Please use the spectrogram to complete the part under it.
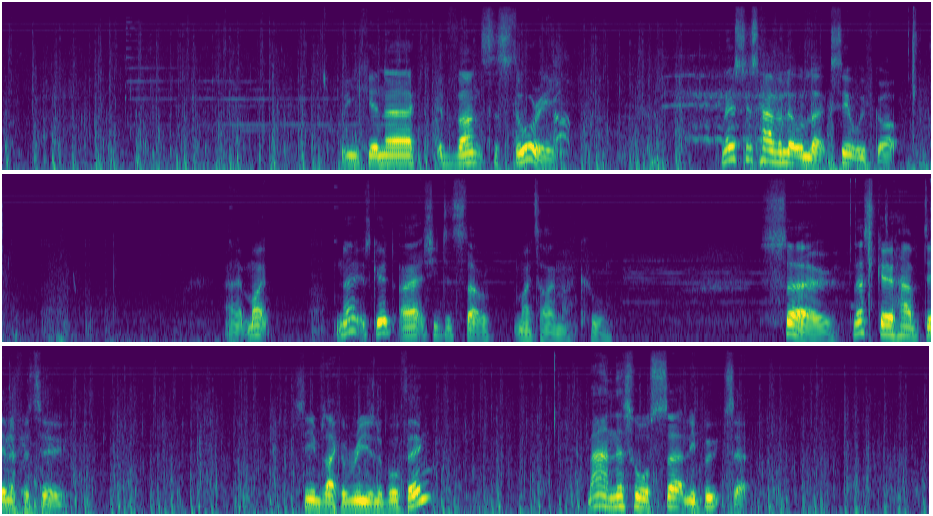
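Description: A horse gallops, hooves thudding on soft ground.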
